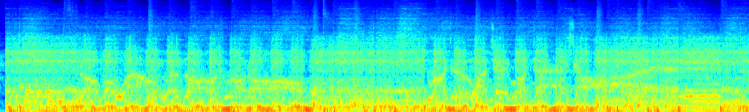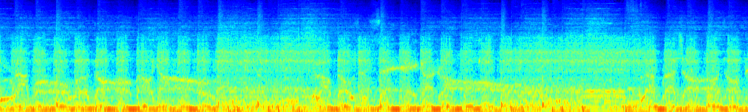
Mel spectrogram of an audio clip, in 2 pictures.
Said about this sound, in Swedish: kommer komma ett annat fall här också eh, där det har en sång som faktiskt ligger över riffet och eh, trummorna och eh, förstärker det.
